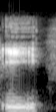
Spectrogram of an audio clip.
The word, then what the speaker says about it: yi: that's intention so it's often translated as e pronounced e but it's written as y i transliterated and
